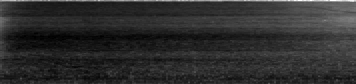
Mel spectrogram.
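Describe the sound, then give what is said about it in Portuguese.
A person inhaling deeply during a guided relaxation breathing exercise: one long, airy hiss of indrawn breath, steady at first and slowly fading toward the end, with no voice over it. “Respire novamente. Inspire.”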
